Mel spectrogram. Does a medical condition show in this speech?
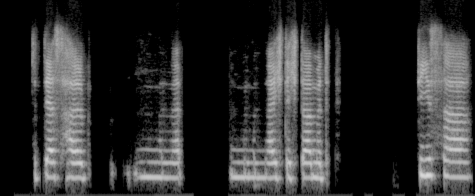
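Yes: stuttering; stuttering since kindergarten age, many logopedists and speech therapists, stuttering therapy groups with other stutterers; part-word and word repetitions, we wegzulaufen; here blocks.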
